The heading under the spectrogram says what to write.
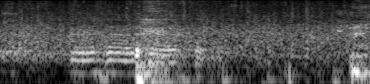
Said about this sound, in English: But yo, throw the little applause in there.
